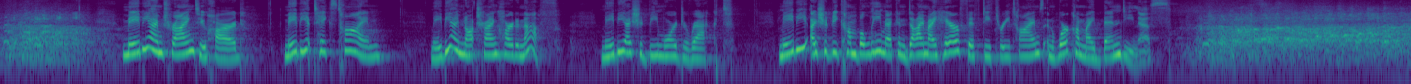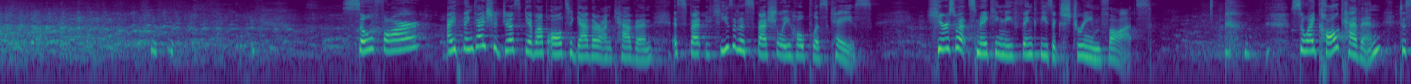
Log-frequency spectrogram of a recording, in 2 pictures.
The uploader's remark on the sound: Recorded live at the Park Theatre in Winnipeg.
